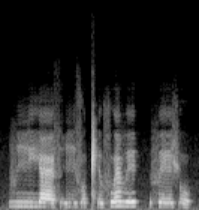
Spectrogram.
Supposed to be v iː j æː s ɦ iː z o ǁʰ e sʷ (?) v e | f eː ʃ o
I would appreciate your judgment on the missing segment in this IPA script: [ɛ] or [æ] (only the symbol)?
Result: æ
